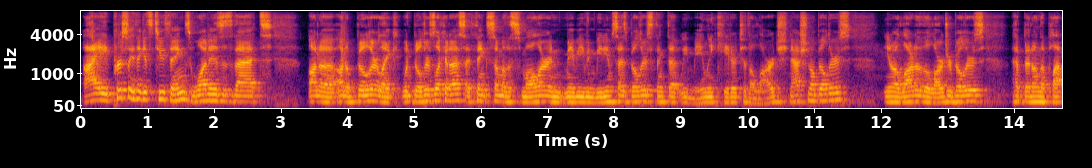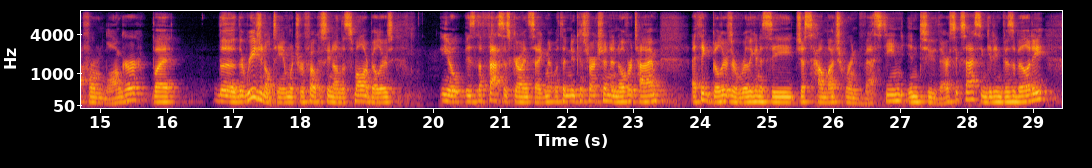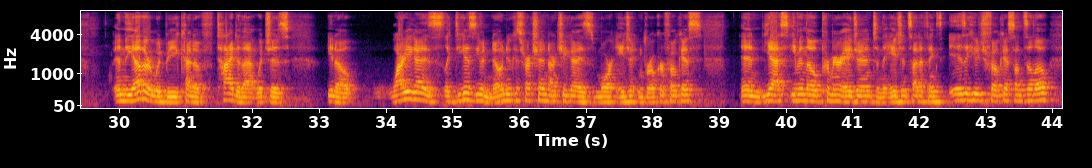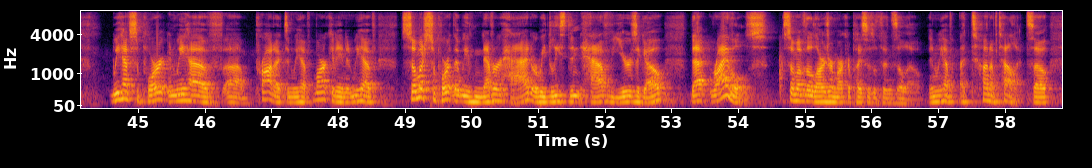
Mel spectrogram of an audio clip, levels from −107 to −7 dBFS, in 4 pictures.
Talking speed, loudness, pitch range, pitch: 205 wpm, -24 LUFS, 120-145 Hz, 130 Hz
